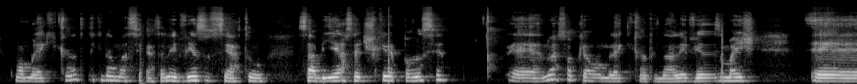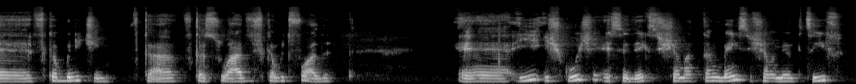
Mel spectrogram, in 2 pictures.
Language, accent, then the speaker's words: Portuguese; Rio de Janeiro, Brazil; impossível ser mais carioca que a gente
